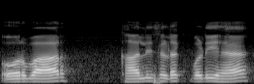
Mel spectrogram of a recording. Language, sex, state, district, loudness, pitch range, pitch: Hindi, male, Uttar Pradesh, Saharanpur, -17 LUFS, 135-150 Hz, 140 Hz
